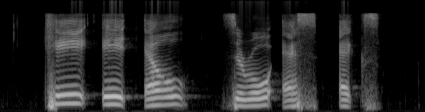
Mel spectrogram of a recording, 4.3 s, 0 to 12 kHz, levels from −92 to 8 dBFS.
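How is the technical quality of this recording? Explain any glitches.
The recording has one clear fault: the resampler was restarted on every block, from 0.7 s to the end of the speech.

From 0.7 s onward, the sample-rate converter treated each 20 ms block as an isolated piece, with no memory of the samples on either side. Its filter filled those missing neighbours with silence or wrapped-around material, leaving a small error at every block boundary. This fits a conversion from 48 kHz down to 24 kHz. Those errors repeat 50 times a second, producing a low, steady buzz riding on the speech that is present only when there is signal.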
